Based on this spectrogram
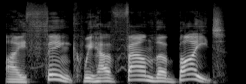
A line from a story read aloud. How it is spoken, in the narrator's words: he shouted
